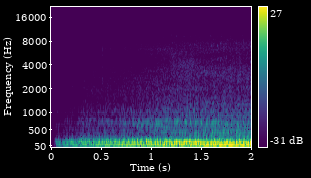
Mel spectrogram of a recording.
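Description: Polaris RZR side-by-side's engine running steadily with a low rumble, fading in from silence over the first second.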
